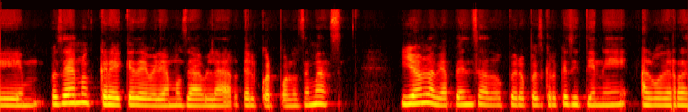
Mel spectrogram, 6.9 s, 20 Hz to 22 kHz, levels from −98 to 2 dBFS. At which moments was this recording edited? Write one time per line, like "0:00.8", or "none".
none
